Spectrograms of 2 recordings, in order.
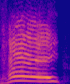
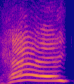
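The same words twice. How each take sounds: First: Much higher, loud greeting; bubbly signature hey; my own high hey. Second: Much higher, loud hey; a big high greeting; bubbly high loud hey; high bright hey. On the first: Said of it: "but I sound like". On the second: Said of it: "they don't expect her to sound like". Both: Shown as a demonstration.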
